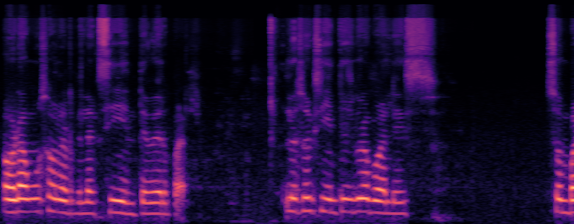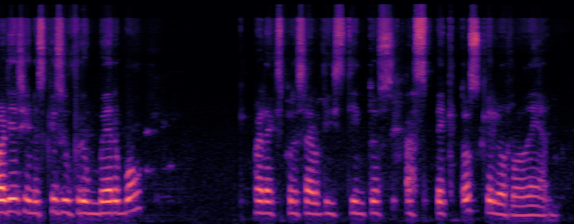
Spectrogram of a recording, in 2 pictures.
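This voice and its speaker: A woman's voice: mid-range voice, steady tone, unhurried, pauses often, warm tone, dry recording. A woman teaching a grammar lesson to a class, talking patiently with many hesitation fillers and often checking that students understand. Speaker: language teacher.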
